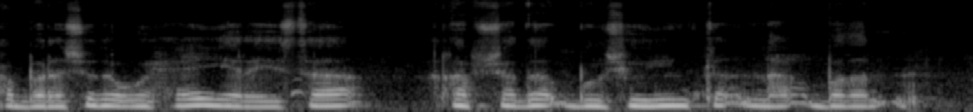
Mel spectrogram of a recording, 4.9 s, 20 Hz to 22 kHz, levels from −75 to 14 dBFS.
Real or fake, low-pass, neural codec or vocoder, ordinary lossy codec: real; none; none; none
